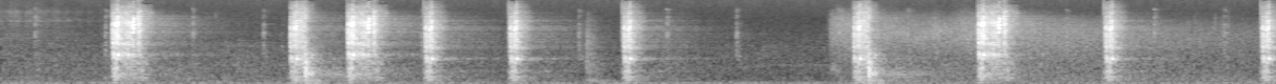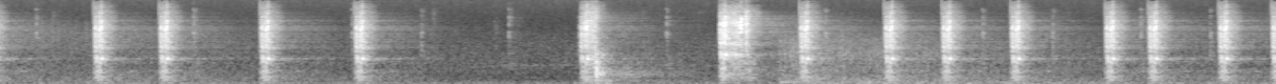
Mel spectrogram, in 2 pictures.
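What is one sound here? A wooden block slides and clicks into place again and again.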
